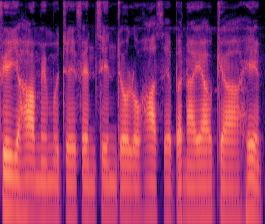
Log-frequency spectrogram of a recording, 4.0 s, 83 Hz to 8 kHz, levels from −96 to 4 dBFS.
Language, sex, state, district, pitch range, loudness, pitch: Hindi, male, Arunachal Pradesh, Lower Dibang Valley, 95-100 Hz, -22 LUFS, 95 Hz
